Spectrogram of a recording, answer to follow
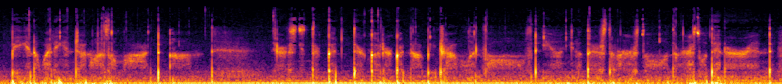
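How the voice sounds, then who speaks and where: The speech moves at a fairly quick pace. Loud background noise sits under a dry sound with no echo. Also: woman. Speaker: ASMR creator. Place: home room. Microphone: studio mic.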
